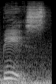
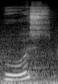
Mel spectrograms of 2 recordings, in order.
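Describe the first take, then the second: First: The vowel is an i sound. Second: The vowel is a u sound. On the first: The speaker calls it wrong. "bukan bis" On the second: The speaker calls it right. "yang benar bus"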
